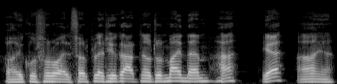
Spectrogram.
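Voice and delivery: put-on Kerry accent. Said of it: "could you keep it up".

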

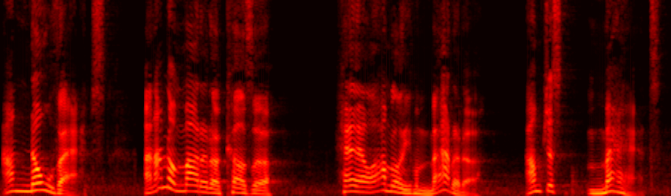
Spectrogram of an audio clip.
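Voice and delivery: high, loud, frustrated confession; he owns up to being mad; admitting anger. Acted. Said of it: "Calamity admitted".

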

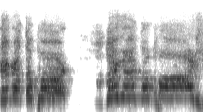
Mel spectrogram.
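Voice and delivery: very high excited mock scream; retold joyful scream. Actor reliving his news in the studio hallway, screaming. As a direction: re-enact screaming it out, pitch shooting way up. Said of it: "I'm screaming in the hallway".

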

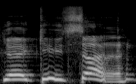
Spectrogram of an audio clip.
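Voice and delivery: slow, loud New York jeer; New York accent. Pretend. Host jeering the Yankees in a slow New York accent. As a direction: drag it out like a bitter fan. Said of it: "Now I'm doing it for the rest".

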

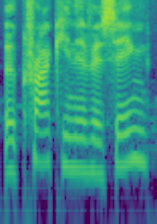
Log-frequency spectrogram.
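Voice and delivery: English quote in a heavy French accent. Shown as a demonstration. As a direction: say Cohen's line in English with a thick French accent. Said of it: "avec mon accent pourri".

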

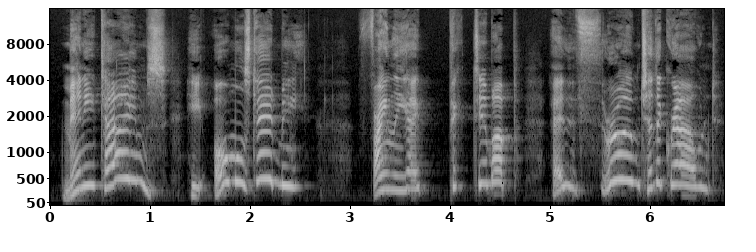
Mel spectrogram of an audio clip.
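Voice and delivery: high, loud bragging squeak; boastful excited. Acted. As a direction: brag it up big. Crayfish boasts of fight.

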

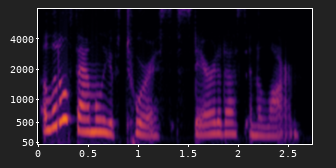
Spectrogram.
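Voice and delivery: ordinary delivery

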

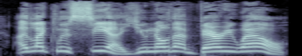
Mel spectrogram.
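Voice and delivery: high, loud firm rebuke; angry insistence. Acted. Terrence telling Diana off, loud and angry. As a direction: push her away with your voice.

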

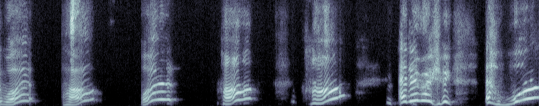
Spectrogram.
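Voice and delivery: high, puzzled "What? Huh?"; mock disbelief. Watching the election results come in, stunned and high-pitched. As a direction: act out stunned confusion at the results.

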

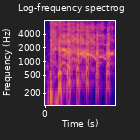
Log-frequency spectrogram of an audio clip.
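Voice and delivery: high squealing laugh; real high-pitched laugh mid-bit; giggle. Real, not acted.

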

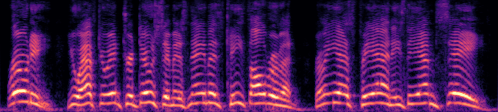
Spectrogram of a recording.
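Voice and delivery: loud, high roar, pushing each word. Retold or imitated. Deputy mayor ordering the mayor to introduce him, roaring. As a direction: roar the instruction right at him. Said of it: "now roared at him".

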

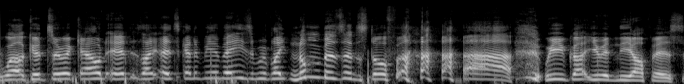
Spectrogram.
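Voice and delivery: high, slurred mock-drunk cartoon voice with laughs. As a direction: play the tipsy office guys, laughing. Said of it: "they just sound pissed".

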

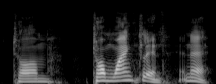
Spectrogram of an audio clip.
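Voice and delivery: loud, high imitation of an older man; stranger recognising someone. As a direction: call out the name as if you've placed it. Acts out older man placing his name.

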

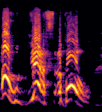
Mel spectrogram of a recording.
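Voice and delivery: high, booming sudden realisation; hammed-up cry of agreement; loud mock eagerness. Told to go get a bowl, loud mock eagerness.

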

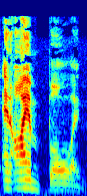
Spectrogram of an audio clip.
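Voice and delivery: normal talking voice

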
